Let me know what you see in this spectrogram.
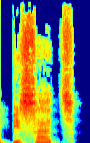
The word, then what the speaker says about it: писать: В режиме «писать» – ударение на «а» – вас ждет самое увлекательное и невероятное интеллектуальное приключение вашей жизни.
